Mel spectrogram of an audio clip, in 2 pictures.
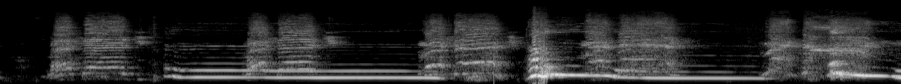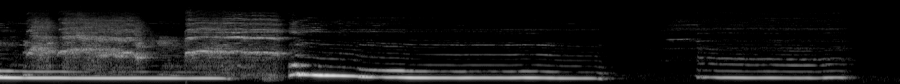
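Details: Kipper the dog howling in response to a phone ringing: long sustained howls gliding slowly downward, several drawn-out notes in a row with short breaks, harmonics stacked above, ending with a final shorter howl after a pause.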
